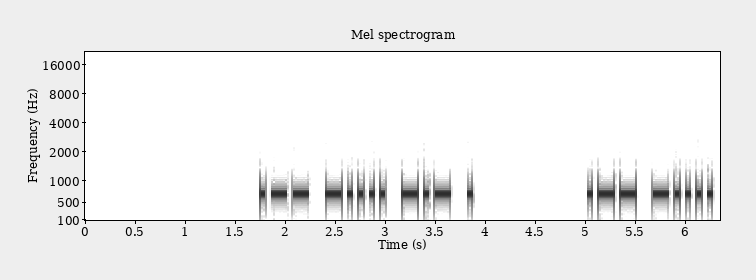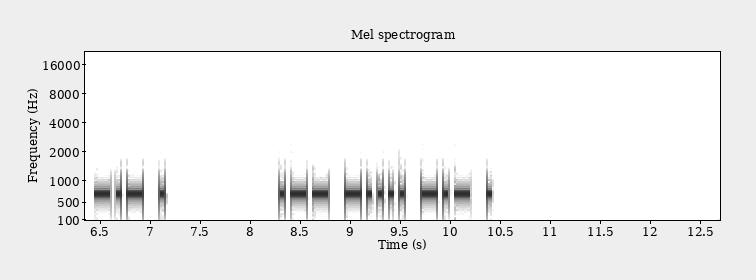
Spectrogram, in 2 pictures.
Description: Morse code, heard as a keyed tone, about 21 wpm, 700 Hz. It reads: W6KE W6KE W6KE
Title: USA Call Signs - 4 Characters - Repeated 3x - 22wpm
